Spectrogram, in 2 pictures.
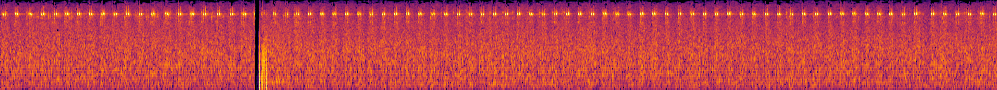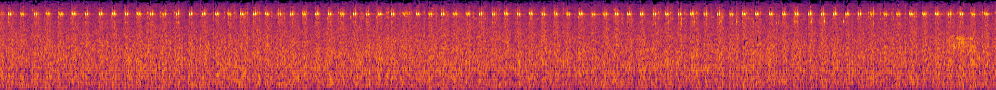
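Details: Crickets chirping at night in a forest: a thin, steady high-pitched pulsing repeated about four times a second, with a single sharp click early on and faint background hiss.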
